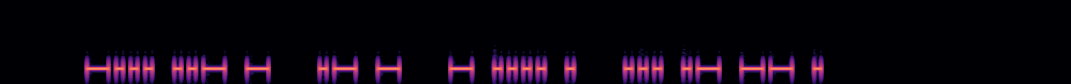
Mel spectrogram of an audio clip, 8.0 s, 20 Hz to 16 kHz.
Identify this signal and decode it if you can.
Morse code, heard as a keyed tone, about 22 wpm, 700 Hz. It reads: BUT AT THE SAME
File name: practice / 22wpm / Build A Phrase - 5-Word Phrases - 22wpm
